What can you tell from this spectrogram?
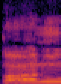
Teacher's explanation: Sedikit lagi, lu-nya panjangkan lagi. 4 ketukan ini.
